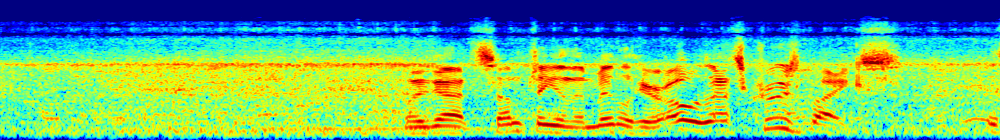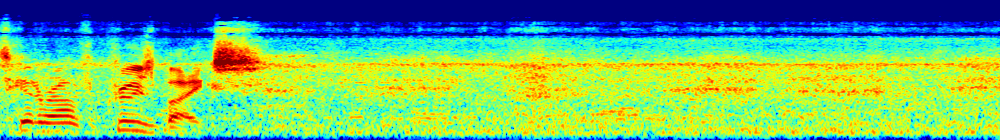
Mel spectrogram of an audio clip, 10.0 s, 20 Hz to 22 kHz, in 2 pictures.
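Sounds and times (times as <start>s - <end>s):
faint indistinct voices: 0.0s - 10.0s
hall ambient rush: 0.0s - 10.0s.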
